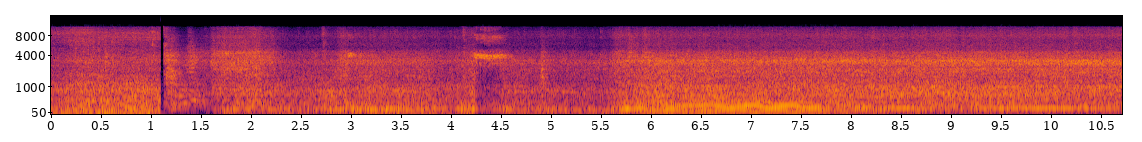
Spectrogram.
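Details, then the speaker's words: Jeep CJ just after swapping the Carter BBD carburetor for a Weber 32/36, first start with no adjustment: catches after some fumbling, then settles into a steady, even idle with no misses or knocks; idle still to be adjusted, vacuum leaks suspected. "I also need to adjust the idle, and sounds good, man. I've got to reroute a couple vacuum lines, make sure they're all done right, but it's idling again."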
